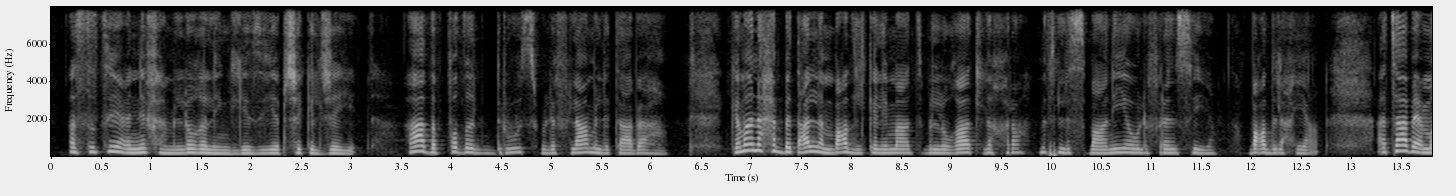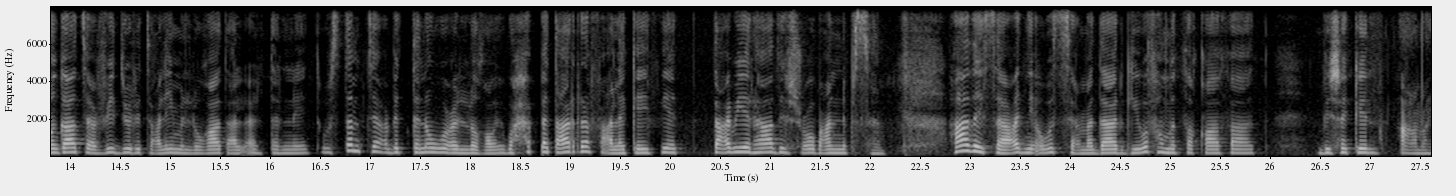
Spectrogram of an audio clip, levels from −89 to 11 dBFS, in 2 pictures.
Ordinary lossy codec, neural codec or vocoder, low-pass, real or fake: none; none; none; real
